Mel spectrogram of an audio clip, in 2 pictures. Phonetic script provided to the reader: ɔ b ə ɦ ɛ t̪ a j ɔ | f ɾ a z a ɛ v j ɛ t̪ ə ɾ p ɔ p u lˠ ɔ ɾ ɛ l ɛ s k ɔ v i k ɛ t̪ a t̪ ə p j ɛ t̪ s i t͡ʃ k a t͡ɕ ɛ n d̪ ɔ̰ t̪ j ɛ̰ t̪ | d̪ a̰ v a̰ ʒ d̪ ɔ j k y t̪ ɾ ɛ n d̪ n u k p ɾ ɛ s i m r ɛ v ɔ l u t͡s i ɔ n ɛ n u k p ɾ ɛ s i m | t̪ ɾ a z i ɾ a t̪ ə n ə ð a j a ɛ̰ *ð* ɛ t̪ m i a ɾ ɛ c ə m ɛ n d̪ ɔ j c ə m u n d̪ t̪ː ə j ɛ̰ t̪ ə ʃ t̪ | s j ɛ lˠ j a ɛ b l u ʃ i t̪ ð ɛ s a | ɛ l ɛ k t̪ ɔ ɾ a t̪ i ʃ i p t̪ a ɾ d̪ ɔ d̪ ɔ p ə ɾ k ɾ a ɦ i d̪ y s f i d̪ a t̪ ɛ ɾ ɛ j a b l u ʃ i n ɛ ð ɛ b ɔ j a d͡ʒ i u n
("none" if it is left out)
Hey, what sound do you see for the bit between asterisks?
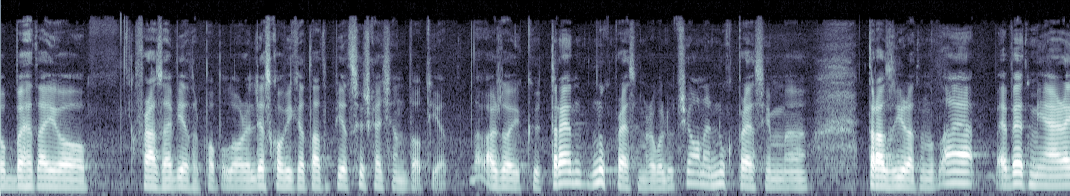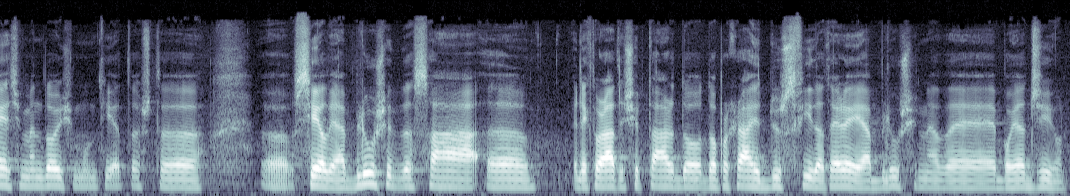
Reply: v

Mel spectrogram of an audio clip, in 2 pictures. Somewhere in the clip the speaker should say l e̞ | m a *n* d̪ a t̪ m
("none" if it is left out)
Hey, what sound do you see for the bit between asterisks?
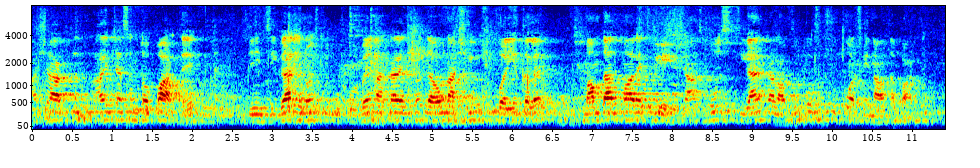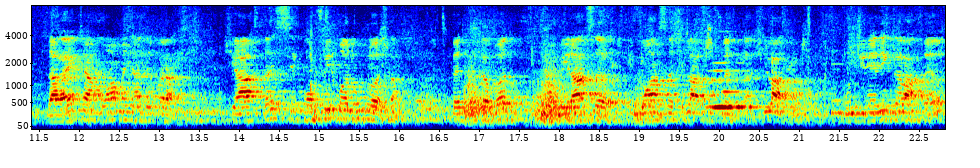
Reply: m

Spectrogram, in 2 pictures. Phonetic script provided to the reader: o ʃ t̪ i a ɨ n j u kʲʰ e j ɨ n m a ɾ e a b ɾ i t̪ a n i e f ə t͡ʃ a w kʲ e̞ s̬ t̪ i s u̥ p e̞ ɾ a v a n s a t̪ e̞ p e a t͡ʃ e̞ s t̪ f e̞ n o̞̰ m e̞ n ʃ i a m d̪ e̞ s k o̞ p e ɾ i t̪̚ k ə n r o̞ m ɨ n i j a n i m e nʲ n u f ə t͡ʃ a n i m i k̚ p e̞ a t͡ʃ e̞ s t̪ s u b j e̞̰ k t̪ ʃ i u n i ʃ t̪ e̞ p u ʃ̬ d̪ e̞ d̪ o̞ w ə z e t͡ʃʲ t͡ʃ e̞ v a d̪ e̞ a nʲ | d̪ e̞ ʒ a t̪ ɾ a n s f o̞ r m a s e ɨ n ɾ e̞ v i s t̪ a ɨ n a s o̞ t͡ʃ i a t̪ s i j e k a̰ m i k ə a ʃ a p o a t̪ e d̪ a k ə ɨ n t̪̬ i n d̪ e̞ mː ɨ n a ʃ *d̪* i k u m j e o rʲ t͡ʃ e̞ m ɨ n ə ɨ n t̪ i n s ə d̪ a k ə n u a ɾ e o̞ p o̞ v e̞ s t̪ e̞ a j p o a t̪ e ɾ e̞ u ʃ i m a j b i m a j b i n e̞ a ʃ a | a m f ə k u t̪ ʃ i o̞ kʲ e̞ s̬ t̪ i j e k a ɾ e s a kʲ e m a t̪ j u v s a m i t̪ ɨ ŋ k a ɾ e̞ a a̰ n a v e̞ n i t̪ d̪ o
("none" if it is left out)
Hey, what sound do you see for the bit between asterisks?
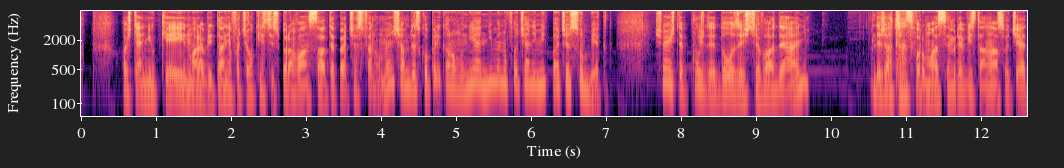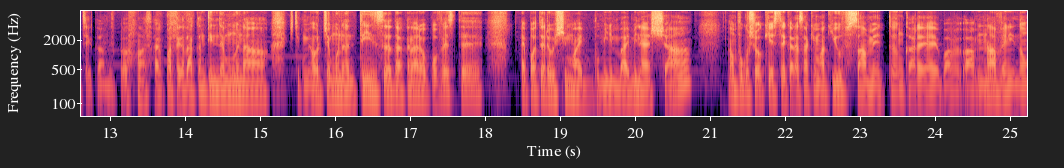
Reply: t̪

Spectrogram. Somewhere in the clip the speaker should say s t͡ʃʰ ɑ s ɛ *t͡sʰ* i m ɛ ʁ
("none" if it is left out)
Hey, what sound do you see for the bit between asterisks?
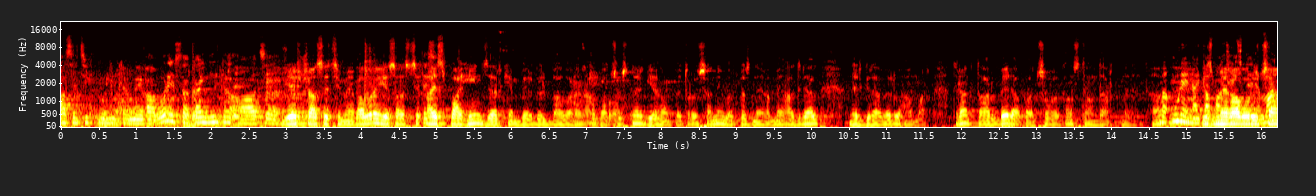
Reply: t͡sʰ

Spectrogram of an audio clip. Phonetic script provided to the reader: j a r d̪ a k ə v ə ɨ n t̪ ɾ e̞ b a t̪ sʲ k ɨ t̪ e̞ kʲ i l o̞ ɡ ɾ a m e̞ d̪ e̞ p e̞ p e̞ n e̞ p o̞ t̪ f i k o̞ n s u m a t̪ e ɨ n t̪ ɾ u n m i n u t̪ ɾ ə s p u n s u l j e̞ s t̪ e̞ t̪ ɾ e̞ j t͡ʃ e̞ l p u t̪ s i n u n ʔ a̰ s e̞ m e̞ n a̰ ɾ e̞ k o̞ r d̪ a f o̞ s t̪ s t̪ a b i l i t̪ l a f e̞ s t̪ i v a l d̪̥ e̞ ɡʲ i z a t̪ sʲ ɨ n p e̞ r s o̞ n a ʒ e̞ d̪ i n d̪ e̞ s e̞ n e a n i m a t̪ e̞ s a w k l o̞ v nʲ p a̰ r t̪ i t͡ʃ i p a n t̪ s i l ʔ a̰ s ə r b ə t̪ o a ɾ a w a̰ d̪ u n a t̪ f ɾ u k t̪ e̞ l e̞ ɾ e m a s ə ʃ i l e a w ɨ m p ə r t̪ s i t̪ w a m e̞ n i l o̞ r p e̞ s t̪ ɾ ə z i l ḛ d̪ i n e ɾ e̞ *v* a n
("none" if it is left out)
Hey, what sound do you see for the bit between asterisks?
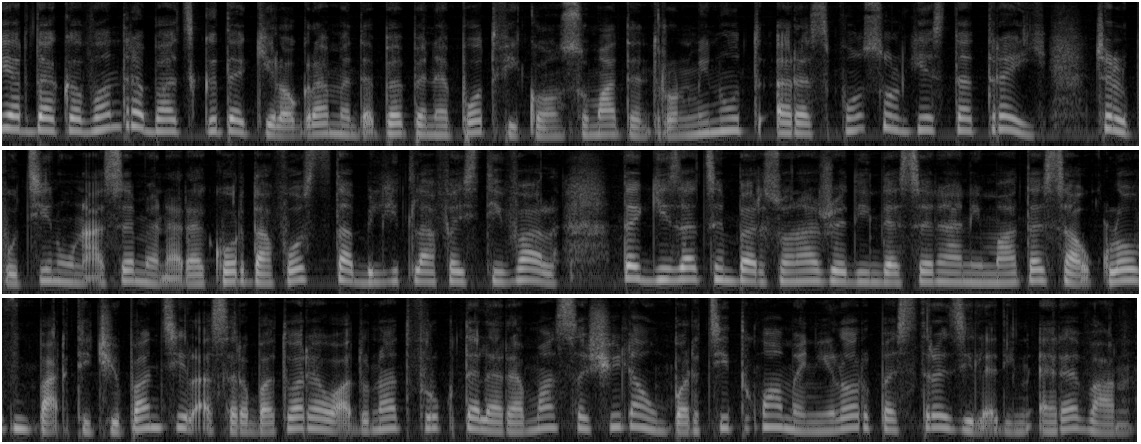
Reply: v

